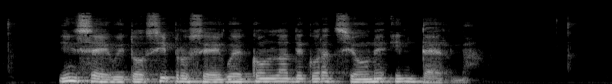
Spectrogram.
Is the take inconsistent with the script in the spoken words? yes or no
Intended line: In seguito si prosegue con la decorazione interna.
no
